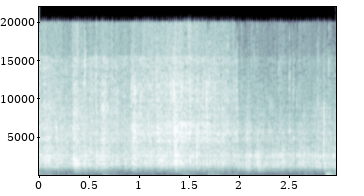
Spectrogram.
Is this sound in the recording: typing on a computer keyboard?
no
